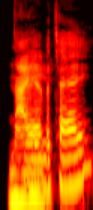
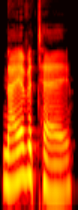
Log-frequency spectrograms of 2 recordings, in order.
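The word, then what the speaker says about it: naïveté: Naivete. Naivete.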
